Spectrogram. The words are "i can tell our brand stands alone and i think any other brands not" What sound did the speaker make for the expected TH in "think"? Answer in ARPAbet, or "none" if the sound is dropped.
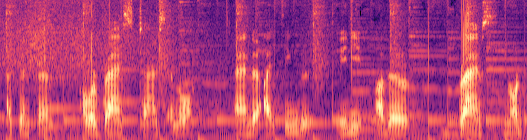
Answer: T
